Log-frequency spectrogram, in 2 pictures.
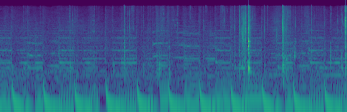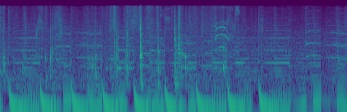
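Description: Upbeat electronic background music with a steady beat, over a few sharp clicks and rustles of a cardboard box being cut open and its flaps pulled back, loudest about four to five seconds in.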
